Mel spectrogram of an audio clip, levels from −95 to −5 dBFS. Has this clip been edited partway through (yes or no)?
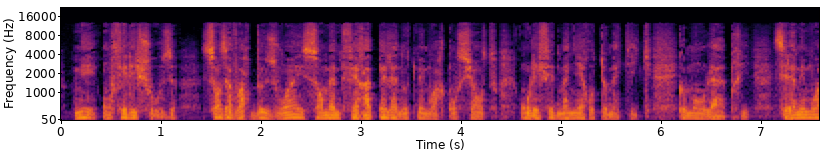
yes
